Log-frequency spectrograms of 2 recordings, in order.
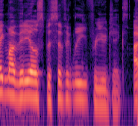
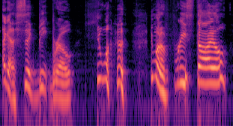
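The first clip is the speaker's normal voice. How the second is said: mock sitcom dude, pitch jumping high; boombox guy; 10 semitones higher than usual. Boombox guy offering a freestyle, hammed-up and high. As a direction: imitate a guy pitching his beat, climbing high. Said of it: "he has, like, a big boombox".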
